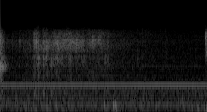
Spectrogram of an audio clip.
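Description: A short click, then a faint, breathy hiss lasting under a second as a mouthful of e-cigarette vapor is blown out.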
